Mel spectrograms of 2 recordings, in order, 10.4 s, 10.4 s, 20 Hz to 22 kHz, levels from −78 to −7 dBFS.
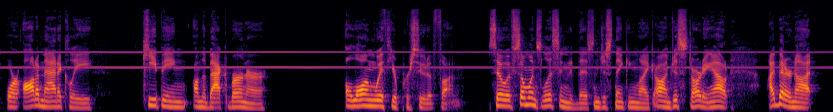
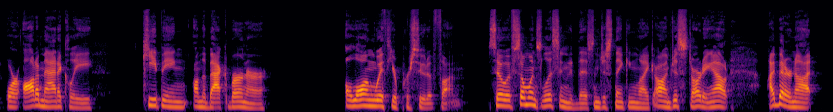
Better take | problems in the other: second | high-pitched whine; noticeable; throughout; 2 kHz, 15 dB below the speech

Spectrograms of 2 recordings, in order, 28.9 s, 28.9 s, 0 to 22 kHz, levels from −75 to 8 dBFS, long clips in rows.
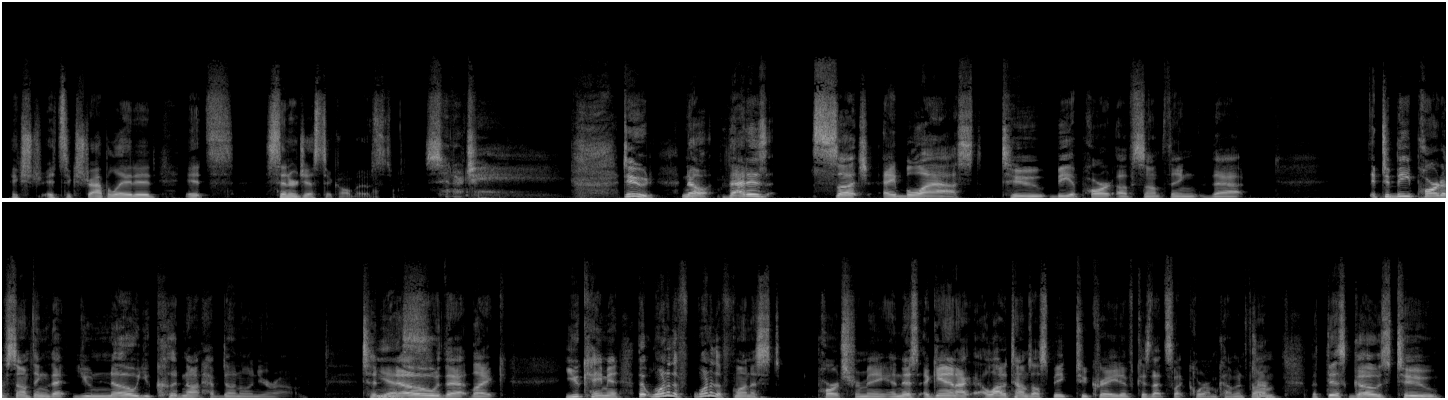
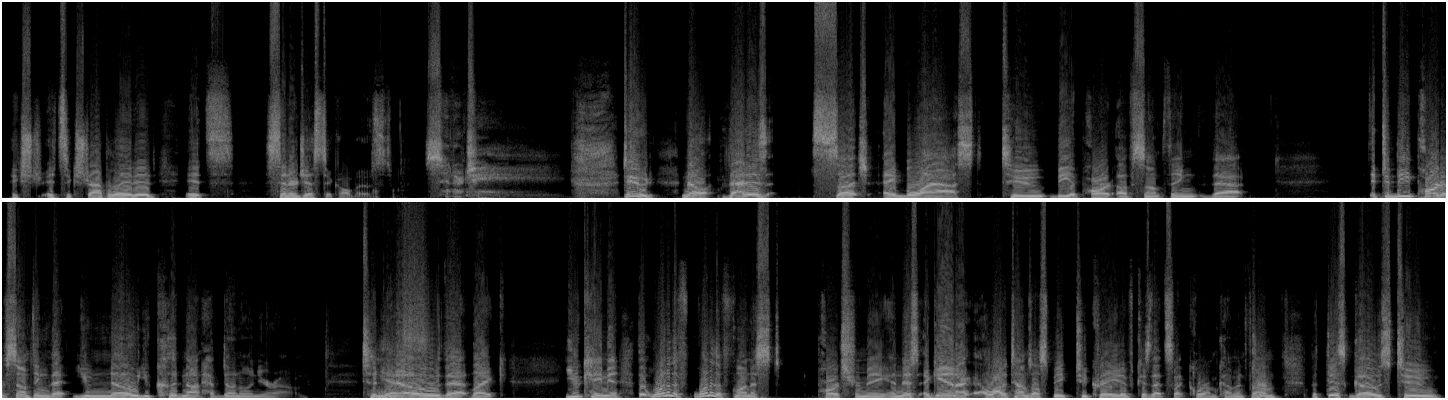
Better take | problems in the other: first | distortion; heavy; 18% of the sound clipped

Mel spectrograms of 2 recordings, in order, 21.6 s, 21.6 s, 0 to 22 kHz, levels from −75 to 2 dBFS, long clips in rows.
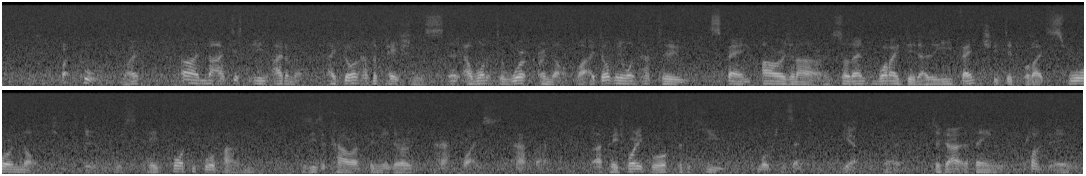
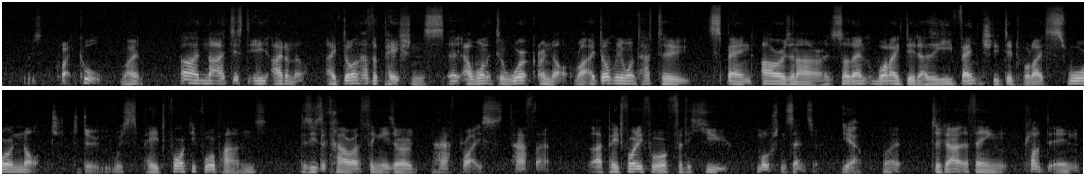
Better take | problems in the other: second | hiss; loud; throughout; 3 dB below the speech; faint in the second

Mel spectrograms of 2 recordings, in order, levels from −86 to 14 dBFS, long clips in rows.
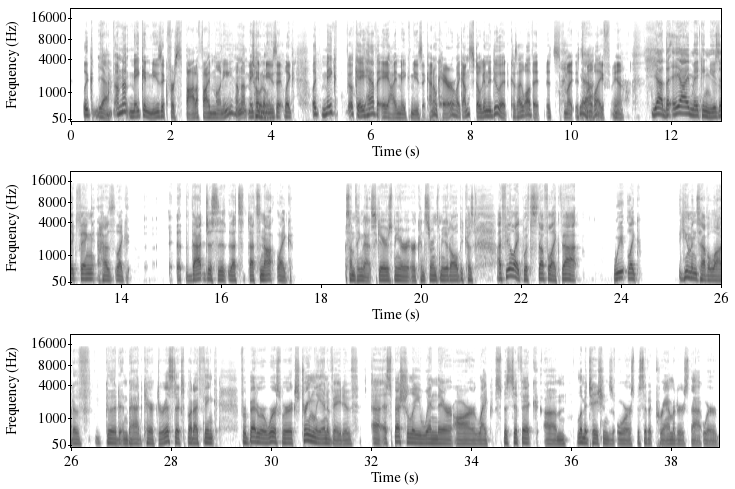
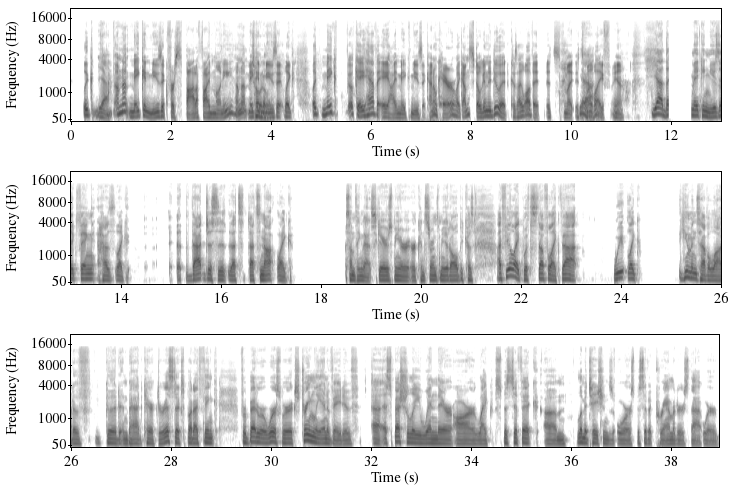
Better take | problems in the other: first | audio cutting out; at 12 s

